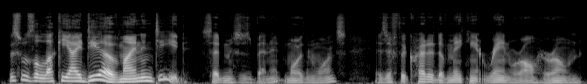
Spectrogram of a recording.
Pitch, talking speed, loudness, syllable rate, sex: 115 Hz, 265 wpm, -20 LUFS, 6.2 syllables/s, male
